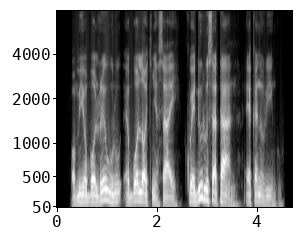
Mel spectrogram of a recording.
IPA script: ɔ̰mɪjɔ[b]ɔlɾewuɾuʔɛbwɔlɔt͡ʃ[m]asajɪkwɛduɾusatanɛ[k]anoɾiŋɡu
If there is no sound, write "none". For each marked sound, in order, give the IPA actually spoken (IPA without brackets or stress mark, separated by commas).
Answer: b, ɲ, k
